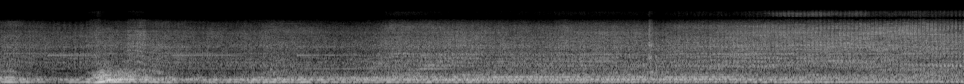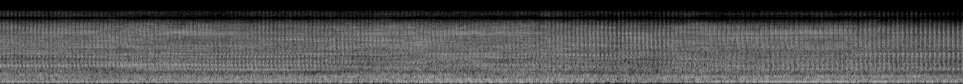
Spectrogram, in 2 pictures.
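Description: A 1993 Mustang LX fitted with a Powerdyne supercharger runs after firing up, holding a steady, droning engine note with a high whine layered on top, close and continuous throughout.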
